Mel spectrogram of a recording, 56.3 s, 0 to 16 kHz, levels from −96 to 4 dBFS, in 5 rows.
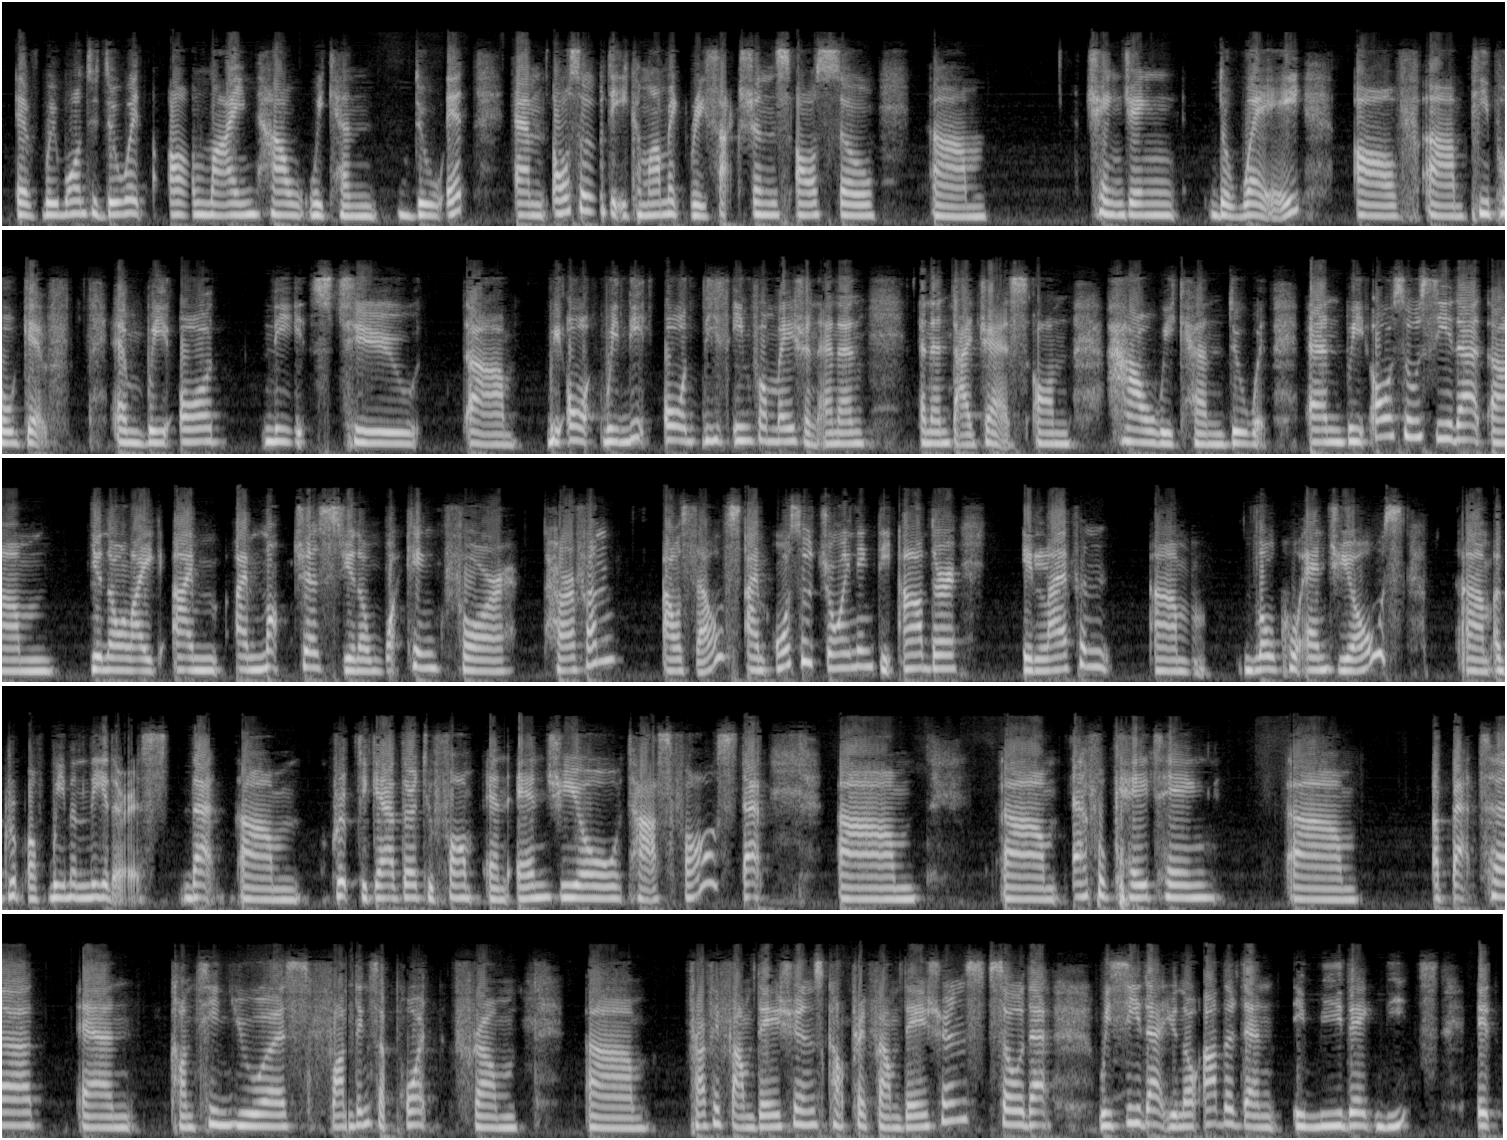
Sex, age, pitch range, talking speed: female, 30-49, 185-215 Hz, 130 wpm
